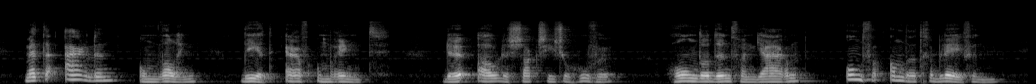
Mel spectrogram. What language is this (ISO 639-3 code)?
nld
